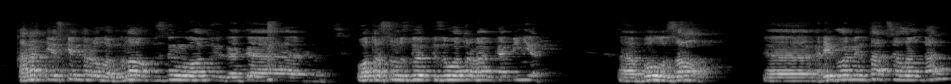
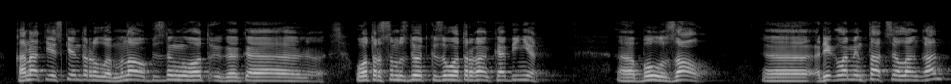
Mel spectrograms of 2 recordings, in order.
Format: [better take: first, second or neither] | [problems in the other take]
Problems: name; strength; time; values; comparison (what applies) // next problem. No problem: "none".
second | noise reduction (classical method WPE with log-MMSE)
